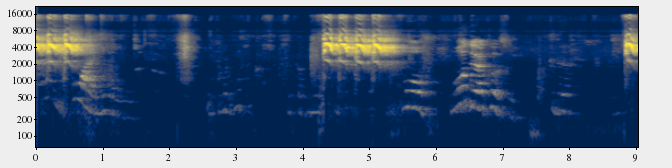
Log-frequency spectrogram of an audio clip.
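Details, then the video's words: Pet green ringneck parrots talking while playing outside the cage: harsh, raspy squawks alternate with lower, voice-like babbling phrases in uneven bursts, some harsh notes repeated, separated by brief pauses. "RINGNECK PARROT SOUND | سبز طوطوں کی باتیں"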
